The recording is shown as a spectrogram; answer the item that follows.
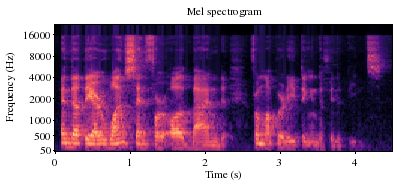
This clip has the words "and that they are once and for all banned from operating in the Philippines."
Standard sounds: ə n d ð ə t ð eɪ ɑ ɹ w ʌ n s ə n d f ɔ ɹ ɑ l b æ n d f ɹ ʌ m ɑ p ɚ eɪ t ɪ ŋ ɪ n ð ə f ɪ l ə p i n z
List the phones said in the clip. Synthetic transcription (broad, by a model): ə n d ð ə t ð eɪ ɑ ɹ w ʌ n s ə n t f ɔ ɹ ɑ l b æ n d f ɹ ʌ m ɑ p ɚ eɪ t ɪ ŋ ɪ n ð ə f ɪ l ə p i n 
